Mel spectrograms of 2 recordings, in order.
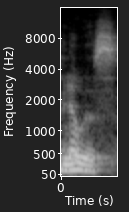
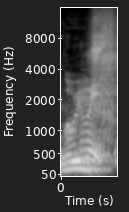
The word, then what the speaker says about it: Louise: saying your name wrong I've been saying Lewis the ways it's fine Louise Lewis you can definitely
